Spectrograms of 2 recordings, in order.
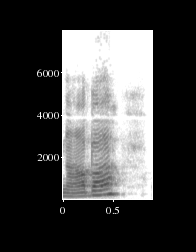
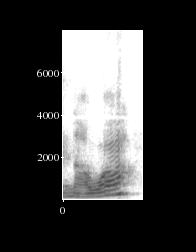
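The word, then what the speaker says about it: Ngaba: Yeah, there's lots of different pronunciations. I'm saying Naba. A lot of Tibetans say Nawa, Chinese say Abba. Well, why don't we stick with Naba? But there's, depending on which dialect you're using.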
